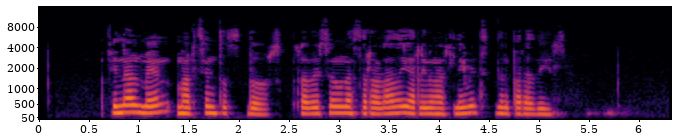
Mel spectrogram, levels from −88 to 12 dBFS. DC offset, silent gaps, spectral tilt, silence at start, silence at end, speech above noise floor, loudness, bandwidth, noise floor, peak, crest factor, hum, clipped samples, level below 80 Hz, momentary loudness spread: under 0.1%; none; -7 dB/octave; 0.7 s; 0.6 s; 43 dB; -23 LUFS; 8.2 kHz; -65 dBFS; -8 dBFS; 16 dB; none; under 0.1%; -72 dBFS; 7 LU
